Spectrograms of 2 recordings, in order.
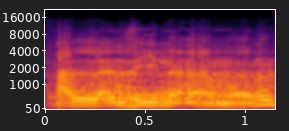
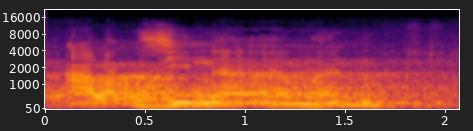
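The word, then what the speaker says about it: الذين آمنوا: Ini kayak gini bacanya. Bacanya alladzina amanu. Dibaca alat zina amanu karena transliterasi.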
